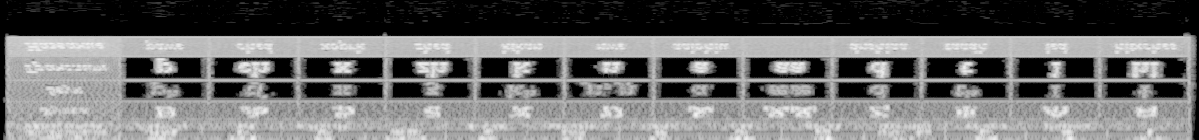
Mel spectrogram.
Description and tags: [AudioPaint] alphabet symbols
Created with AudioPaint from a pic of alphabet design.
